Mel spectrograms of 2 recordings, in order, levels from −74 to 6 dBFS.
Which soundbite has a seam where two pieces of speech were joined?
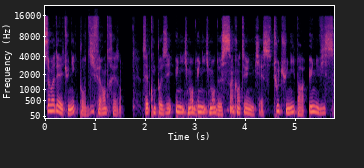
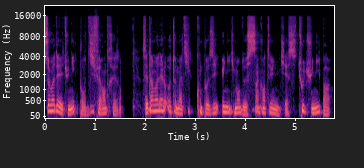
first; 2 cuts; at 2.1 s, 3.0 s

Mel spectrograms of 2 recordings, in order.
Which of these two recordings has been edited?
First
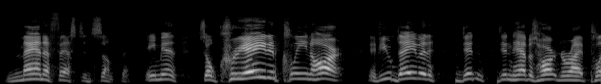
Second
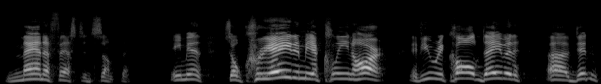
first; 5 cuts; at 1.4 s, 2.7 s, 3.9 s, 4.6 s, 5.0 s

